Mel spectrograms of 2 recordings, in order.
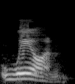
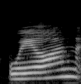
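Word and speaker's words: weón: Sorry, wayon. No, aeon. Let me see the pronunciation. Wayon in Chilean, wait, it just came.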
